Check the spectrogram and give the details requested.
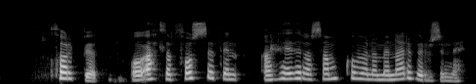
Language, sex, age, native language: Icelandic, female, 40-49, Icelandic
